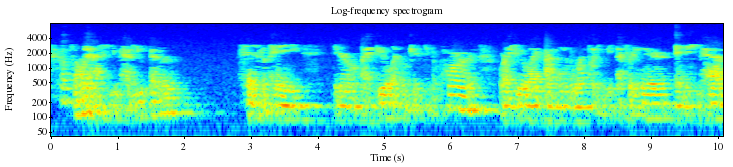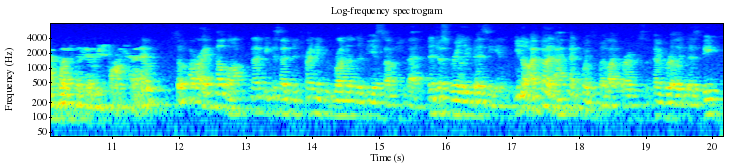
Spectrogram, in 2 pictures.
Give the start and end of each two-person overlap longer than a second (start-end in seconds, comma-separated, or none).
none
